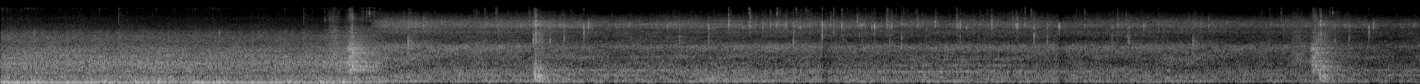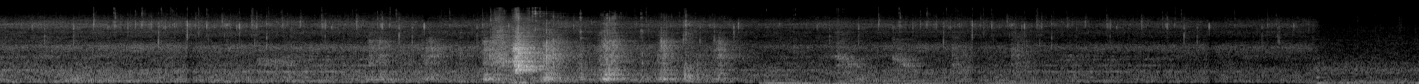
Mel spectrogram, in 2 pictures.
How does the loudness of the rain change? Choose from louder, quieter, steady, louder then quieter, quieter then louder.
quieter.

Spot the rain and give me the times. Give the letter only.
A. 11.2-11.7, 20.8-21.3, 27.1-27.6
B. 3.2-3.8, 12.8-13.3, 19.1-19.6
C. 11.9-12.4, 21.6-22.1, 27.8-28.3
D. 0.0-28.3
D.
